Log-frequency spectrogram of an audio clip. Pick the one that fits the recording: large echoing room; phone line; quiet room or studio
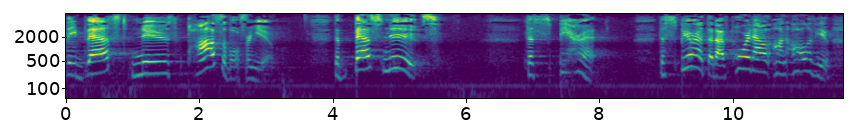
large echoing room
